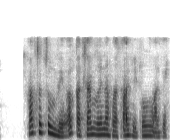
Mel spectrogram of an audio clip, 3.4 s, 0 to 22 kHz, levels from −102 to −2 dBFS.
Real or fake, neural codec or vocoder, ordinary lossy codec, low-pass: fake; codec, 24 kHz, 0.9 kbps, WavTokenizer, medium music audio release; AAC, 32 kbps; 7.2 kHz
